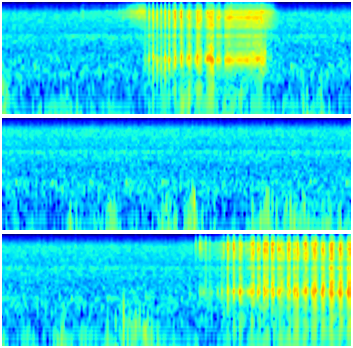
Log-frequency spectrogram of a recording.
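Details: Female pet pug snoring while sleeping in the cool air-conditioner breeze after a long day: two loud, harsh snoring breaths about seven seconds apart with soft snuffles between.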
